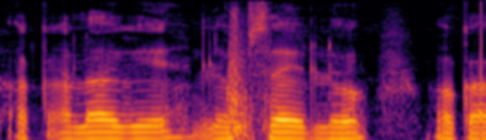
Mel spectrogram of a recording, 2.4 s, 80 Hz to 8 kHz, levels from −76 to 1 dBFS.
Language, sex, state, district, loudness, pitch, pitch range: Telugu, male, Andhra Pradesh, Sri Satya Sai, -15 LUFS, 125 Hz, 120-125 Hz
